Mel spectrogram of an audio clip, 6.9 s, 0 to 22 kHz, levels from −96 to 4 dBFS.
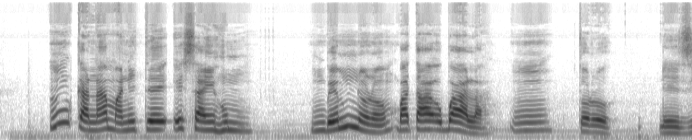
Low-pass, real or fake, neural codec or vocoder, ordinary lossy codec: none; real; none; none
